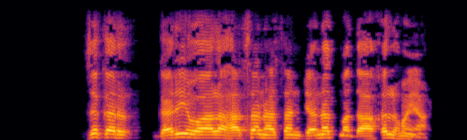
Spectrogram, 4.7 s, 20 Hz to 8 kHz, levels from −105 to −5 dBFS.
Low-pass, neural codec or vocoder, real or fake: 7.2 kHz; none; real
